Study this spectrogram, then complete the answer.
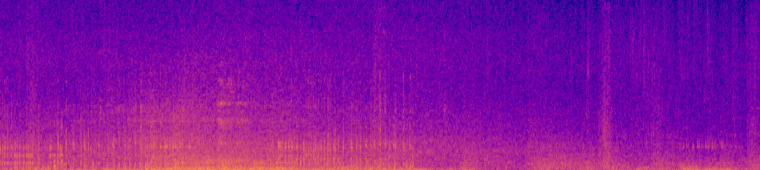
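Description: A howling wind storm in the video game Metro Last Light Redux roars loudly and steadily as a dense wash of rushing noise, then eases slightly partway through.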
